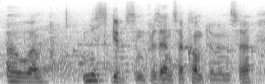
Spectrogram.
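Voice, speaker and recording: An actor playing a formal, deferential club waiter in an old radio drama style. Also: male voice, mid-range voice, lively intonation, fairly quick, natural voice. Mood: polite, deferential. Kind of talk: mid-20th-century BBC radio drama acting. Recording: dull vintage radio recording with music.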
